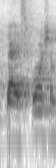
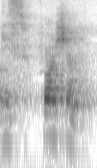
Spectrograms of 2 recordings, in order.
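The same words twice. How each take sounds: First: The first vowel is a long i sound. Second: The first vowel is a short e sound. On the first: The speaker calls it wrong. "I normally pronounce this one as dysfunction before" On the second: The speaker calls it right. "but it's actually pronounced as what? Dysfunction"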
